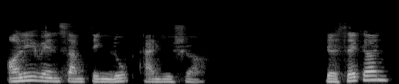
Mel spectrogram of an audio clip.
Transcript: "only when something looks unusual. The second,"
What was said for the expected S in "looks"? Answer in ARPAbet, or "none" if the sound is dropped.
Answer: none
